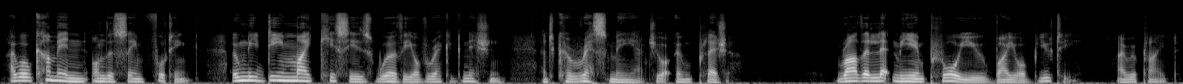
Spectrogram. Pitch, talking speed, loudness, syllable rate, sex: 135 Hz, 160 wpm, -19 LUFS, 5.0 syllables/s, male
